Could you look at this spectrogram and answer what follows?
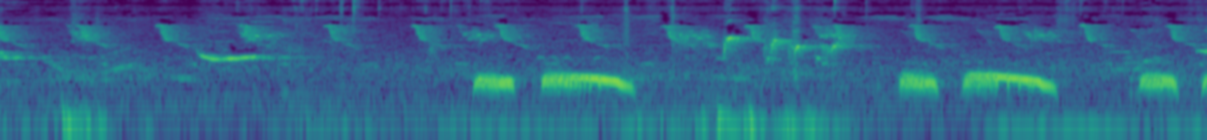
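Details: Caged spotted dove decoy bird with a big voice, used for ground, branch and trap-pen decoying, gives deep cooing phrases: a short coo followed by a longer, slightly falling coo, repeated twice. Many small birds chirp and twitter loudly in the background.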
